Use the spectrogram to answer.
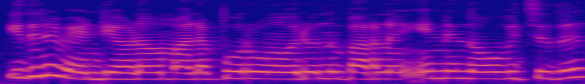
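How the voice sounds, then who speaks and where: A woman's voice: fairly high pitch, flat delivery, quick pace, a little mellow, lightly acted. A woman voicing an anguished young wife who pleads and prays for her husband, on a slightly dull recording. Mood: pleading.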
